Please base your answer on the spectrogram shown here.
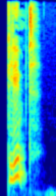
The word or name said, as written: glimt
